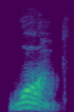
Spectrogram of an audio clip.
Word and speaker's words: want: O then spelled o but you also have exceptions where you have a or a and u for the exactly the same sound watch watch want want sausage sausage because because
